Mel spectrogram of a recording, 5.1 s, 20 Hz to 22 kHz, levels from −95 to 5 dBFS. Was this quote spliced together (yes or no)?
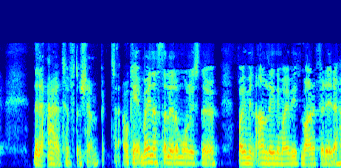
no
